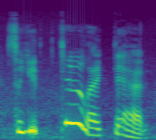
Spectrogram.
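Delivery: high, slow gleeful filly; gleeful shout. Acted. Dinky teasing her mom, gleeful. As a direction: crow it with glee. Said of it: "shouted Dinky with glee".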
